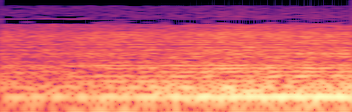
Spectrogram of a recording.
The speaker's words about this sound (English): It is late afternoon of the following day. Lois and Jimmy are riding atop a London bus. Listen.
